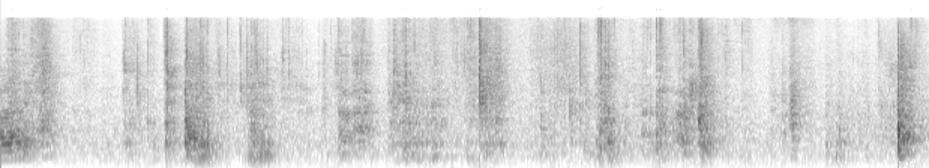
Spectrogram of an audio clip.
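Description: Packing tape rips off a cardboard box.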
